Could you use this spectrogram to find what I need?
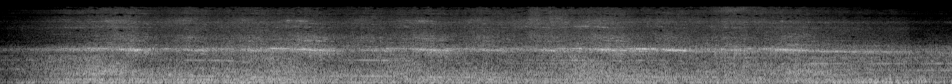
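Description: Train wheels squeal thinly on the rails.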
